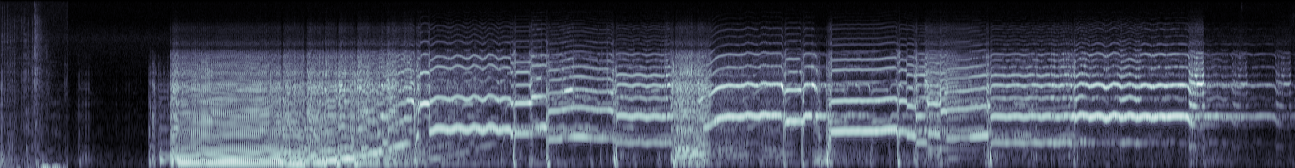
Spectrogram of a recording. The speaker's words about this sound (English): And then my distortion sounds are all amp models. I'm not using any, like, quote, distortion pedals. This is an Orange amplifier.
